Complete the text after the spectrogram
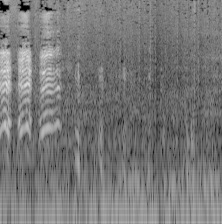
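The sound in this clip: A car driving along a street gives off a steady low engine and road rumble. A brief voice is heard at the start, and the rumble continues evenly throughout.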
